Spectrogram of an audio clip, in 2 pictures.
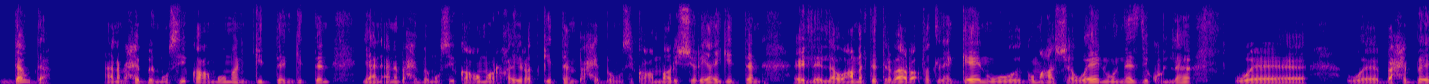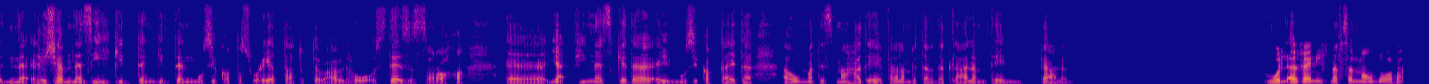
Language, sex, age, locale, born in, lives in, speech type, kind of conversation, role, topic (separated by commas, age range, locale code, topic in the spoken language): Arabic, male, 40-44, ar-EG, Egypt, Egypt, conversation, podcast, guest, ازاي موسيقى بلدك بتأثر على هويتك؟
